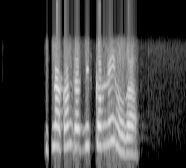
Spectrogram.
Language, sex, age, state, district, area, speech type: Hindi, female, 18-30, Bihar, Vaishali, rural, conversation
